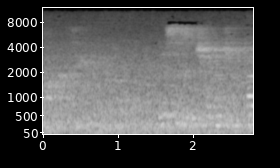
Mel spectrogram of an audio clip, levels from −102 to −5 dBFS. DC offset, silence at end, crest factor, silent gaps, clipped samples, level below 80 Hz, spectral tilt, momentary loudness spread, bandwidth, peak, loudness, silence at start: under 0.1%; 0 s; 16 dB; none; under 0.1%; -38 dBFS; -4.5 dB/octave; 5 LU; 11.5 kHz; -8 dBFS; -25 LUFS; 0 s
